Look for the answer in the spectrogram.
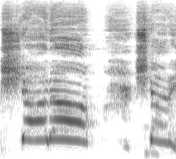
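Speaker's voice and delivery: high mock crowd yell; crowd heckling. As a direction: jeer like a rowdy crowd. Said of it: "the whole crowd would be like".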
